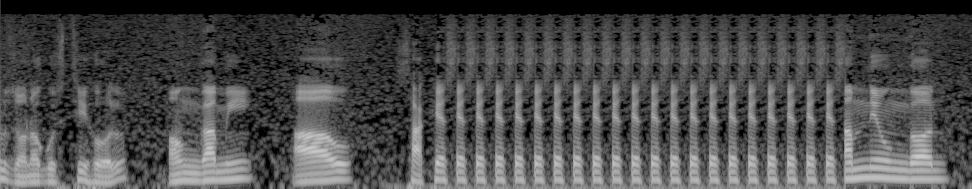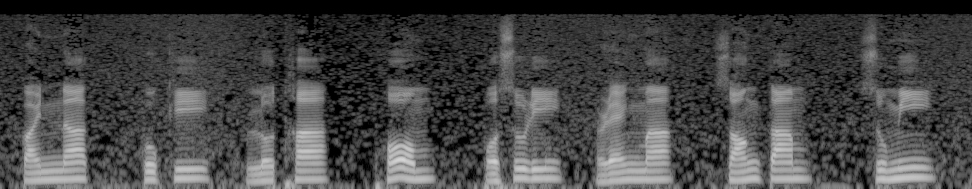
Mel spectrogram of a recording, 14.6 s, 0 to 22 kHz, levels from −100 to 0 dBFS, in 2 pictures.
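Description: A speech recording with two faults. Overdone noise removal, a noise reduction stage set far too strong, pulls bands near the noise estimate down throughout, leaving a lowered, twinkling background. A broken-record loop, likely from a stalled player or stream resending its last fragment, repeats a 146 ms piece twenty times from 3.43 to 6.34 s, losing the intended audio.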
